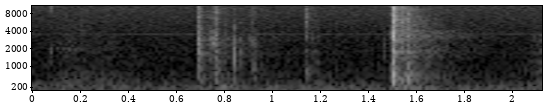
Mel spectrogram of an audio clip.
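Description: Computer keyboard keystrokes: a few light key clicks, then one louder key press about a second and a half in.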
